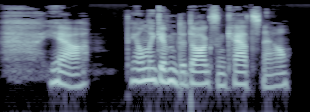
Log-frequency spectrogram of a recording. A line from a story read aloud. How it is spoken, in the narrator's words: Steve sighed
